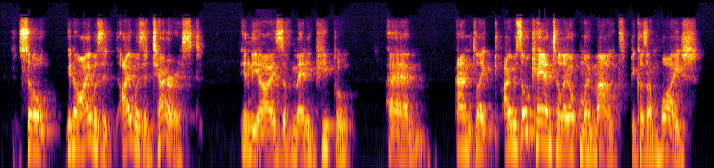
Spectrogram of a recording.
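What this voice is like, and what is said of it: Irish accent. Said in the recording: “because I'm Irish ... as soon as people would hear my accent”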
